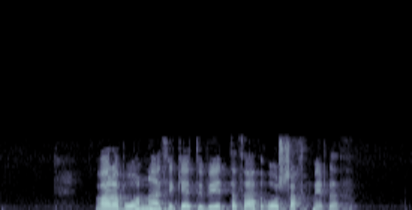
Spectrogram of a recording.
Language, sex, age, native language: Icelandic, female, 40-49, Icelandic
